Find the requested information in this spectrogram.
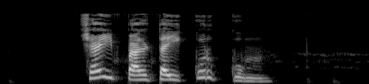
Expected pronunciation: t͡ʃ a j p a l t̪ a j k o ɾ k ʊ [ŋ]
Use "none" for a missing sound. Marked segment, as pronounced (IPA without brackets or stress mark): m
